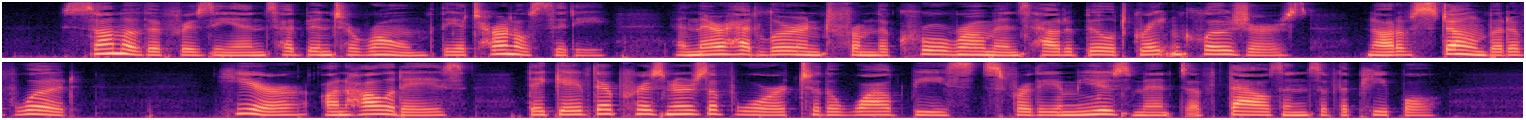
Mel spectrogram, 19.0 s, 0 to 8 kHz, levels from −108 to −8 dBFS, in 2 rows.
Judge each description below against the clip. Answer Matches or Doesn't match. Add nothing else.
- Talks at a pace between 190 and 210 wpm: Doesn't match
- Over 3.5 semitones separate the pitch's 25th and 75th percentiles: Doesn't match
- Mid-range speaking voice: Matches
